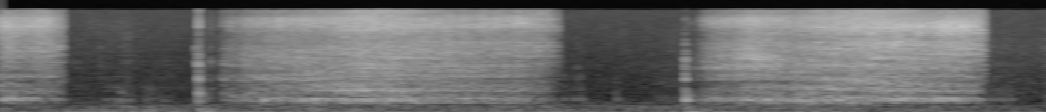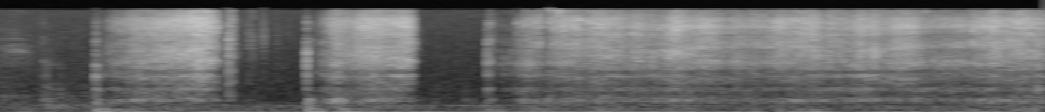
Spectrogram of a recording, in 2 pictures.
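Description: An old antique leather shoe is held on its side with its worn leather sole facing up while a wooden-handled natural bristle brush scrubs the sole back and forth. The result is a dry, bright, scratchy rubbing heard in long strokes separated by brief pauses.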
